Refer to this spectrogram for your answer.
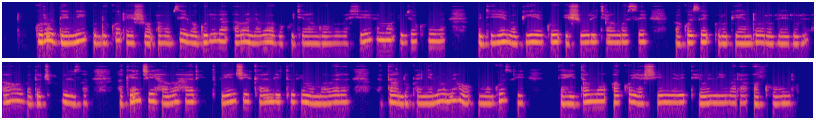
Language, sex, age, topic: Kinyarwanda, female, 18-24, education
